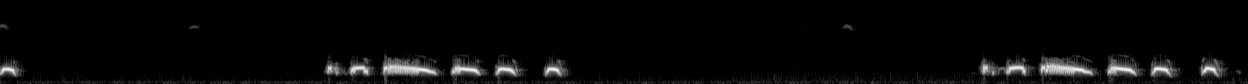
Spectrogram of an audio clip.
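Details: Dove calling in the three-coo style known locally as sam kuk, used as a lure to draw doves in quickly: two bursts of about seven short mellow coos, one longer drawn-out falling note among them, separated by six seconds of silence.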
